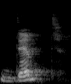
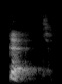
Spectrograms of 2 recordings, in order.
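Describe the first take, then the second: First: The B sound is pronounced. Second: The B sound is left out. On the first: The speaker calls it wrong. "It's not debt" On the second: The speaker calls it right. "some words with a silent B"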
